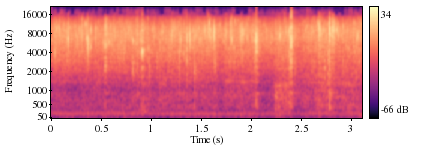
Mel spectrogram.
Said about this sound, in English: What I'll do is I'll fry this until it's nice and brown, slightly bit of crispness to it.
